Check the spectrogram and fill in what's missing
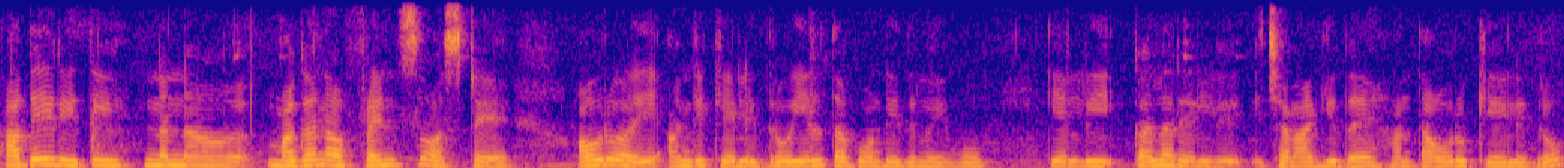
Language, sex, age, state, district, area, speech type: Kannada, female, 18-30, Karnataka, Bangalore Rural, rural, spontaneous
